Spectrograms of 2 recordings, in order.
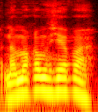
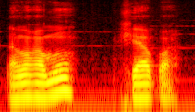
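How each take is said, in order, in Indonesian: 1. Diucapkan dengan tempo biasa, normal. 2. Diucapkan pelan dengan nada datar dan memanjang. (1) "biasanya nanya kan kayak kayak kita normal nih" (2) "agak landai gitu"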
